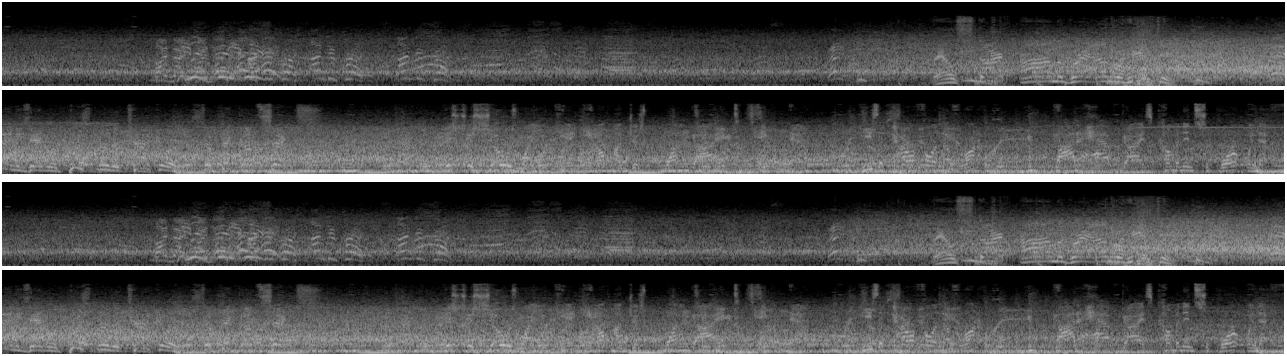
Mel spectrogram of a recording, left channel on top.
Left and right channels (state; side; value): normal; both; correlation 0.73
